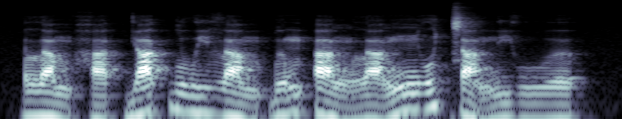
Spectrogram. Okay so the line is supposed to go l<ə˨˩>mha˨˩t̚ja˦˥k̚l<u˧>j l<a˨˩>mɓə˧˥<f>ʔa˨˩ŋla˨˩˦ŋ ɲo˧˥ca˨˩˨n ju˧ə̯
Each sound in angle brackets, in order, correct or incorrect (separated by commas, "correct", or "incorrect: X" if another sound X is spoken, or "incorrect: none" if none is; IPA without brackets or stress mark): incorrect: a˨˩, correct, correct, incorrect: m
